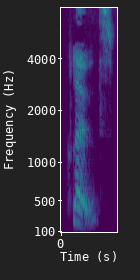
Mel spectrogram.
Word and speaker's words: clothes: There's the "the" sound followed by the "z" sound. In British English this is: clothes.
